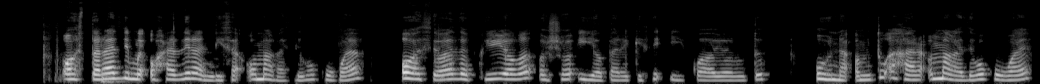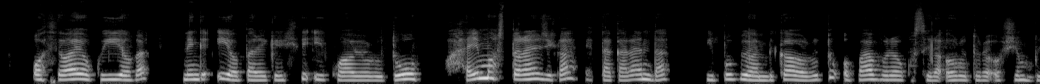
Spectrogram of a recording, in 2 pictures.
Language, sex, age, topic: Oshiwambo, female, 18-24, finance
